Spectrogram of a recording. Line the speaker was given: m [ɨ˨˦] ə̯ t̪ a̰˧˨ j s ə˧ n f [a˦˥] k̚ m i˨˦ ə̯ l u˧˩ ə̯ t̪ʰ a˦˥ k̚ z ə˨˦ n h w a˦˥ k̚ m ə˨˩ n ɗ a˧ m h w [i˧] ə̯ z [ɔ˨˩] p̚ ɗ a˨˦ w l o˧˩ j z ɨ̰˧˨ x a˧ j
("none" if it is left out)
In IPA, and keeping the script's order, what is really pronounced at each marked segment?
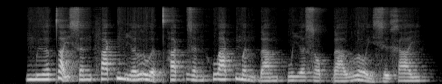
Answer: ɨ˨˦, a˦˥, i˧, ɔ˨˩

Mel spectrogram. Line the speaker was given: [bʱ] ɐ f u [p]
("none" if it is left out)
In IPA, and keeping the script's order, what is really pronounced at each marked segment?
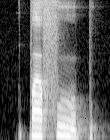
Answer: p, p

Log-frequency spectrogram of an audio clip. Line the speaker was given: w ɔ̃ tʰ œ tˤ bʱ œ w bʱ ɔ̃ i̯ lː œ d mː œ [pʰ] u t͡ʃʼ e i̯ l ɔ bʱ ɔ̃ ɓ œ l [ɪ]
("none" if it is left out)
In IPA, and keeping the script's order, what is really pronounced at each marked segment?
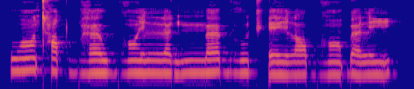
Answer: bʱ, i

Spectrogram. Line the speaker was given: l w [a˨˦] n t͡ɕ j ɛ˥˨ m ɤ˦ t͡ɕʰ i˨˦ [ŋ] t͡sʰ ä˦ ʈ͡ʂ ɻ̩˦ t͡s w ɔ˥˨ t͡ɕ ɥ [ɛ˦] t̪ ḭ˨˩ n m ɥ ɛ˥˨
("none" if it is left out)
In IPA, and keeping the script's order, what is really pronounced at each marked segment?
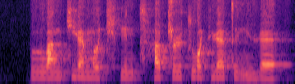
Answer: a˨˦, n, ɛ˦

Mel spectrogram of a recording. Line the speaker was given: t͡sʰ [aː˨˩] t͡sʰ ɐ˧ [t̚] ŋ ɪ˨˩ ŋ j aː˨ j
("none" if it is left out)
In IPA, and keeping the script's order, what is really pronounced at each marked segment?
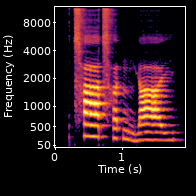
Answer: aː˥, t̚

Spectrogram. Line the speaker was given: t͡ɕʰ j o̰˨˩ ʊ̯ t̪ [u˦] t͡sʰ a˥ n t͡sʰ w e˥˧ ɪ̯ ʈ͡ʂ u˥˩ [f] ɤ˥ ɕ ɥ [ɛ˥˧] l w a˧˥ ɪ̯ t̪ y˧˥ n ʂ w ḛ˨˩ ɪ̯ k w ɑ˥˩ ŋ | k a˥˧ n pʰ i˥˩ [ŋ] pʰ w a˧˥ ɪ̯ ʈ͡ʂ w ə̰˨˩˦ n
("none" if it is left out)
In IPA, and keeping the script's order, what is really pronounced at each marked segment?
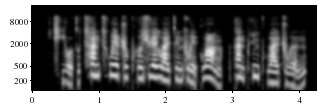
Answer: u˦, pʰ, ɛ˥, ŋ

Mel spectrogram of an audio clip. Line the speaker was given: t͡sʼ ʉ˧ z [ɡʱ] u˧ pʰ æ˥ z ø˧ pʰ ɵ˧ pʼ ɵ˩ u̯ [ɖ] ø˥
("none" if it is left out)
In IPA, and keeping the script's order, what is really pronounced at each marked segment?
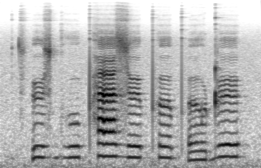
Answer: ɡʱ, ɖ

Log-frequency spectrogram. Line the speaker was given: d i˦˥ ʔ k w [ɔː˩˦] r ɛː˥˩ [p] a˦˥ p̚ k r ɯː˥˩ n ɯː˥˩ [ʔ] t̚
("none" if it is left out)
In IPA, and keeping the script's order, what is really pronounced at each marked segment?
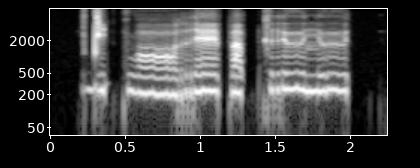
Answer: ɔː˨˩, p, none

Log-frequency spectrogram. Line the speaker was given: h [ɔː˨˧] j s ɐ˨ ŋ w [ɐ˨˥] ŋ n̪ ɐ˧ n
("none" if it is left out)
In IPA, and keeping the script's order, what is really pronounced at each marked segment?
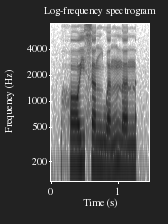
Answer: ɔː˨˧, ɐ˨˥

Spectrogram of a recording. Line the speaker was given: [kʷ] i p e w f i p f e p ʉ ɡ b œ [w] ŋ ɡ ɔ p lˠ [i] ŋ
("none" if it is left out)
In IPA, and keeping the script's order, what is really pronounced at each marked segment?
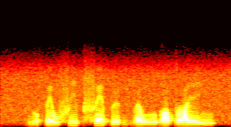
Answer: ɡʷ, w, i

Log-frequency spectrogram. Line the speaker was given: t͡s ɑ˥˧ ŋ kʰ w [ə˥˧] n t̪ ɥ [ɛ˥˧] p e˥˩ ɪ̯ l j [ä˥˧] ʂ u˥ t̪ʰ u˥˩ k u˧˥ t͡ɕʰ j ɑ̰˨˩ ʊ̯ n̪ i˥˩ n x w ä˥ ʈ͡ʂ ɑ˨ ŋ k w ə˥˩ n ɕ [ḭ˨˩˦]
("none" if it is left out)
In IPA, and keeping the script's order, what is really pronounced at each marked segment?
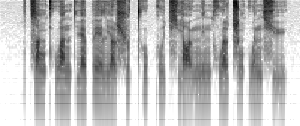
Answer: a˥˧, ɛ˥˧, ä̰˨˩, y̰˨˩˦

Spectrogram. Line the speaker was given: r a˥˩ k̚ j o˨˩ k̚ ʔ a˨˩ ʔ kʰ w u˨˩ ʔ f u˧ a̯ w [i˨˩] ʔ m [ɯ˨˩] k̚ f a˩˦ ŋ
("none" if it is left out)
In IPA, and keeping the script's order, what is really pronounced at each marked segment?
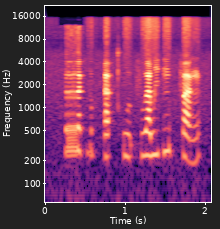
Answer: i˦˥, ɯ˥˩

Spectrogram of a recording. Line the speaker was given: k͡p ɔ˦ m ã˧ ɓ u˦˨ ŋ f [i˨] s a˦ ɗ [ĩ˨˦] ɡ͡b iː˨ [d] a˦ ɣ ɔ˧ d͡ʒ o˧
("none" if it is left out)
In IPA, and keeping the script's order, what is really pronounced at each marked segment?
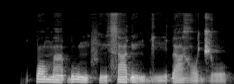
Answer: ĩ˨, ĩ˨, ɗ

